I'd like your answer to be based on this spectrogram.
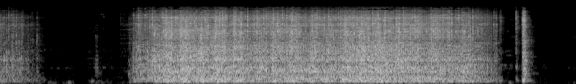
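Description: A sewing machine stitches blouse lining cloth in one continuous loud whirring run of about four seconds, close up, framed by brief clicks and handling noises before and after.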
